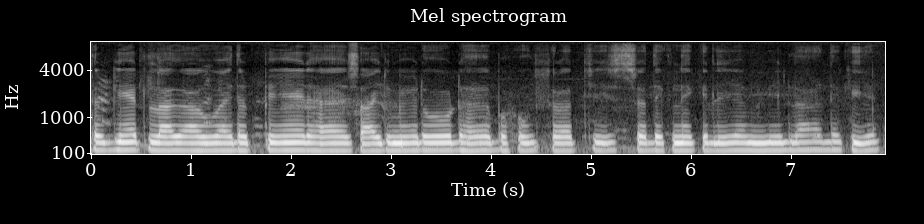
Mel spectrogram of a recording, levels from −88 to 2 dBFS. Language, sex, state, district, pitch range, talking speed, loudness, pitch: Hindi, male, Bihar, West Champaran, 145-155 Hz, 165 wpm, -13 LUFS, 150 Hz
